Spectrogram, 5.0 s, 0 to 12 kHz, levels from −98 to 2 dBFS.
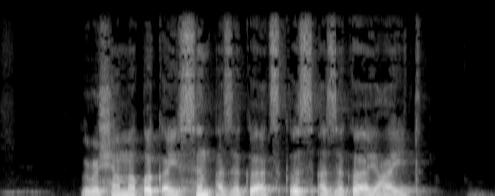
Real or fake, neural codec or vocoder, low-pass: real; none; 10.8 kHz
